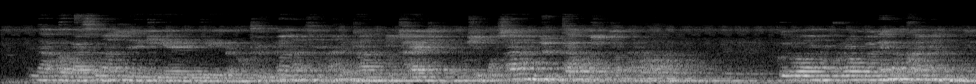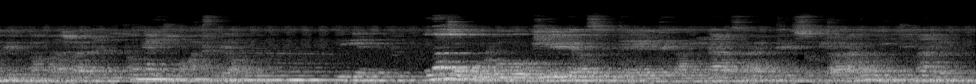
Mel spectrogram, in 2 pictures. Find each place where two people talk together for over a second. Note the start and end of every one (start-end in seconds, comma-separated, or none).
none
